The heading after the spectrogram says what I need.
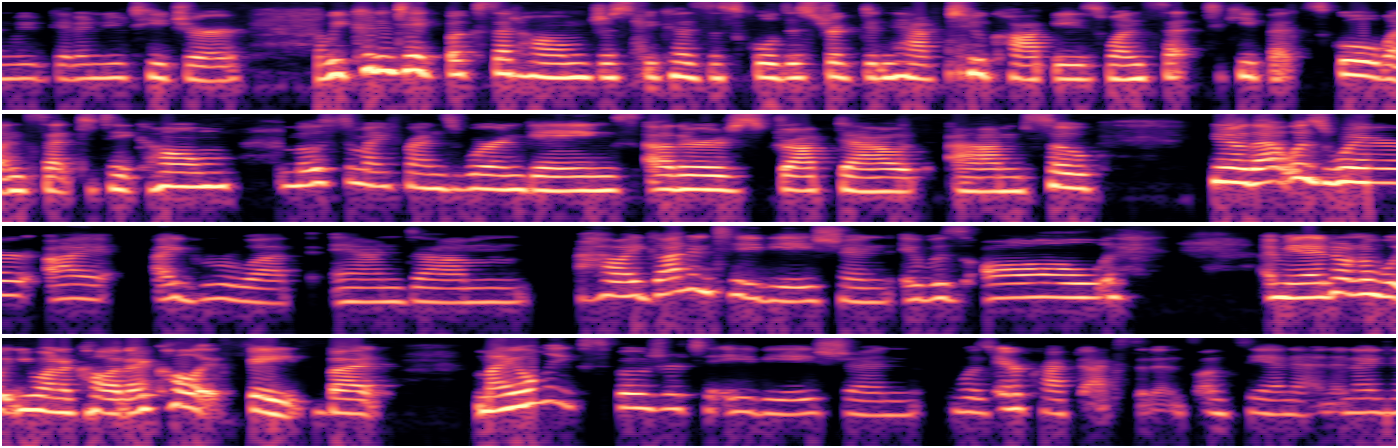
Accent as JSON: {"language": "English", "country": "Afghanistan", "second_language": "English", "said": "I've definitely become more Americanized, but my beginning, I come from Afghanistan, born in a refugee camp"}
